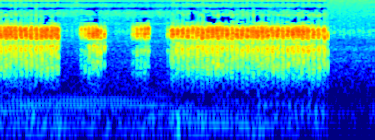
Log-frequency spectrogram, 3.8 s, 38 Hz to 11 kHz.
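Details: Bicolour meadow bush-cricket in Breitenbrunn, Austria, 13 July 2020, giving three brief high buzzing bursts followed by a sustained whirring trill of about one and a half seconds that cuts off abruptly.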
